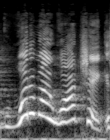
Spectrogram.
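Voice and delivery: high, baffled question; can't believe your eyes; incredulous disbelief. Retold or imitated. Host recounting watching the finale, high baffled disbelief.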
